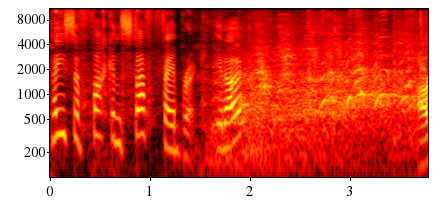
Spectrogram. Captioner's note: laughter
